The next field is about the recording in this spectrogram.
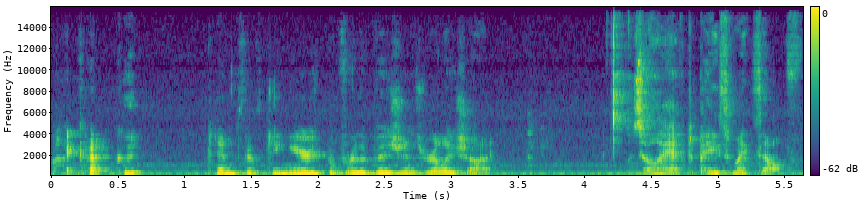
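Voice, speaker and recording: A woman with a fairly low voice and an American accent speaks with very wide pitch swings and long, frequent pauses. Background noise is noticeable. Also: fairly quick pace. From Texas, Dallas. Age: 60s. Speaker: cross-stitch vlogger. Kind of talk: casual chat. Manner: animated.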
